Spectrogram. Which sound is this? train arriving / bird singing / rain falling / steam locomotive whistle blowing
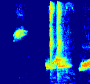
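bird singing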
